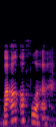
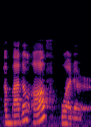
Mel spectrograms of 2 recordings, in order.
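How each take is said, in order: First: It is said in a British accent. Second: It is said in a plain accent.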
